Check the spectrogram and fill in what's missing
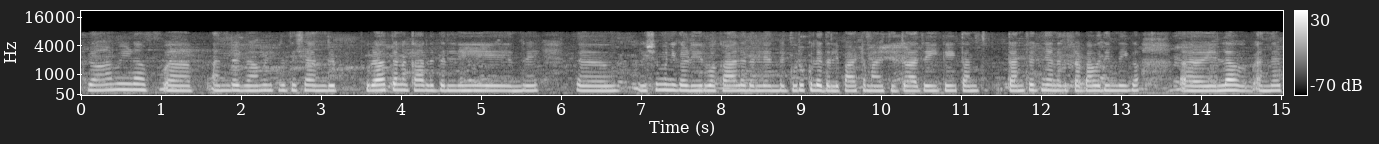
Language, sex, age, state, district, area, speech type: Kannada, female, 18-30, Karnataka, Udupi, rural, spontaneous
